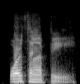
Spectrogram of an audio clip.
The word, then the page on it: orthoepy: American English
